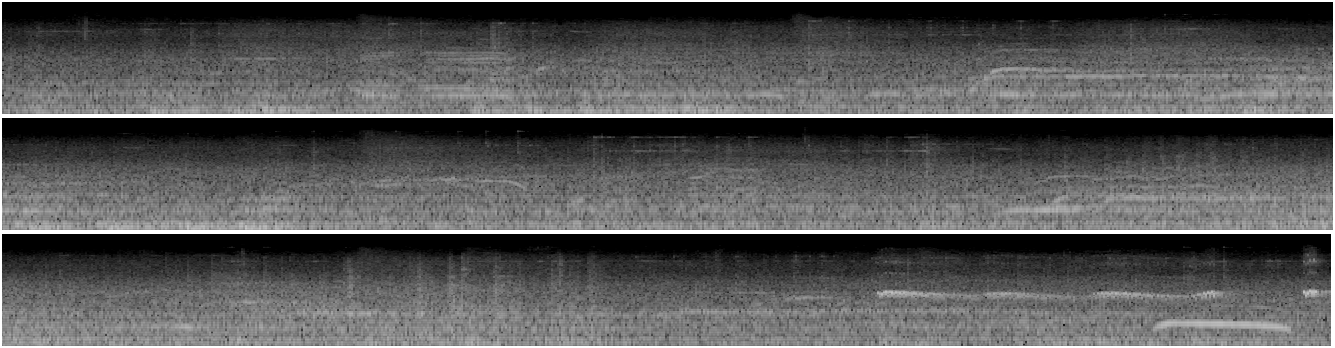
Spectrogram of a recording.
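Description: A marching band plays brass horns outdoors.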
